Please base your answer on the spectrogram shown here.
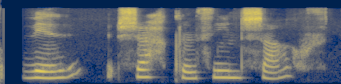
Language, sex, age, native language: Icelandic, female, 7, Icelandic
